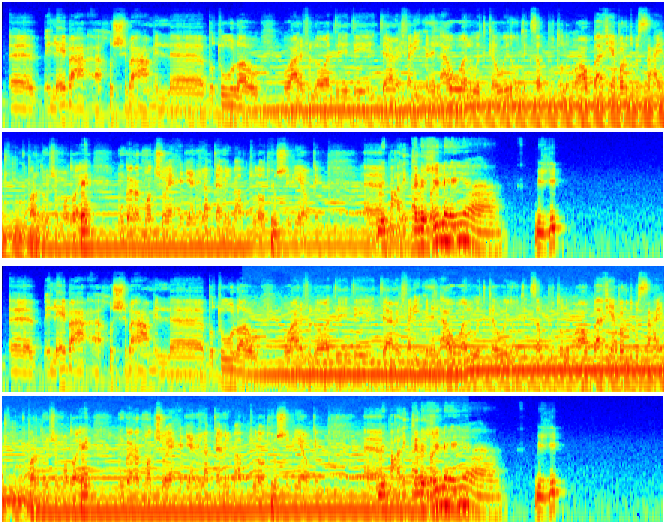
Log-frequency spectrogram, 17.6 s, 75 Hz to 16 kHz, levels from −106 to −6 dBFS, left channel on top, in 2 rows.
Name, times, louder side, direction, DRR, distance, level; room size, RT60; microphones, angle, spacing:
voice 1, 0.1-14.6, right 1 dB, 10° right, 1.1 m, -28 dB
sound 1, 0.6-9.4, left 3 dB, 85° left, 0.7 m, -35 dB
sound 2, 3.2-15.1, right 5 dB, 60° right, 0.4 m, -28 dB
voice 2, 13.8-15.5 15.9-16.2, left 2 dB, 20° left, 0.5 m, -22 dB
8.6 x 5.2 x 2.6 m
head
